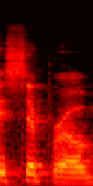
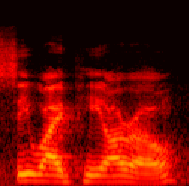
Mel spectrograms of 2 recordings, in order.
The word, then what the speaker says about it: Cipro: do you spell it you could say cipro but as the doctors cypro and it's such a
